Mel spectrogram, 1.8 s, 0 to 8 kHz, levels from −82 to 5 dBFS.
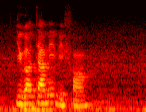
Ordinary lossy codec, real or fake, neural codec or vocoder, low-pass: none; real; none; 7.2 kHz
